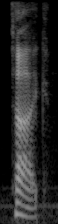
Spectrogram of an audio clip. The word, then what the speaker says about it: Thaig: We are the foundations of the great Thaig. That's how you say it. Thaig. You gotta just take out the A. Thaig.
